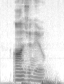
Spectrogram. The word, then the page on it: ingenue: American English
